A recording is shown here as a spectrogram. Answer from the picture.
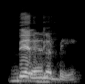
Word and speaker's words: Beneby: and make sure I'm pronouncing this right, Beneby? Is that that's how I pronounce it? Beneby.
